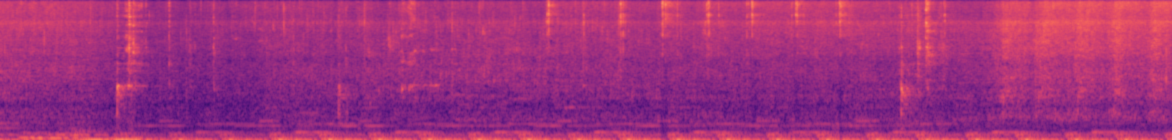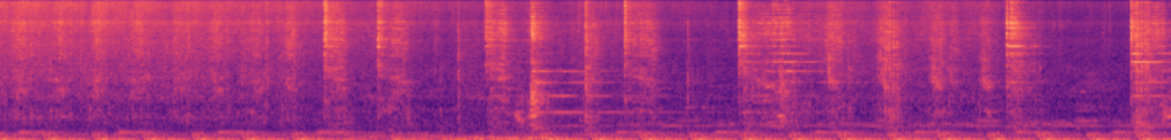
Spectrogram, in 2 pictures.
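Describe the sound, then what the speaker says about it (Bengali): Whisked yogurt sizzles in frying spice paste over a lowered gas flame for chilli paneer, a continuous close hiss with rhythmic stirring scrapes and occasional clinks of the utensil against the pan. "এবার একটু গ্যাসটা আস্তে করে দইটা দিয়ে দিলাম।"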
